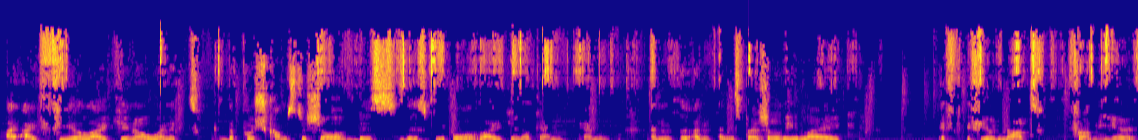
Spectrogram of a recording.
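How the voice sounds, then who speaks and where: Syrian guy chatting, halting and restarting a lot, dark mellow husky tone, faint music behind. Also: mid-range voice, poor audio. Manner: halting, many restarts and fillers. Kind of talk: casual conversation.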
